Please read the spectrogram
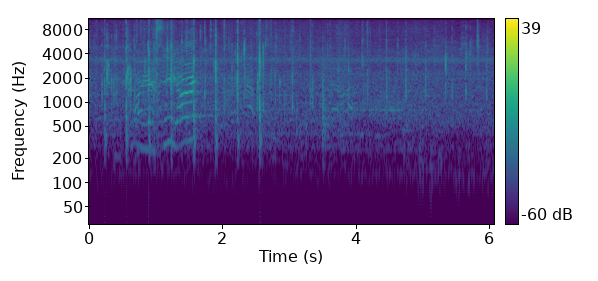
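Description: Voices shouting and calling across an outdoor soccer field, loudest in the first couple of seconds, with scattered short sharp knocks throughout.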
